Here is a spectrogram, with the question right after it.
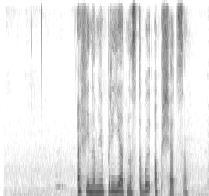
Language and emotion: Russian, positive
